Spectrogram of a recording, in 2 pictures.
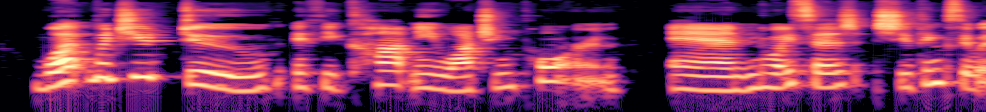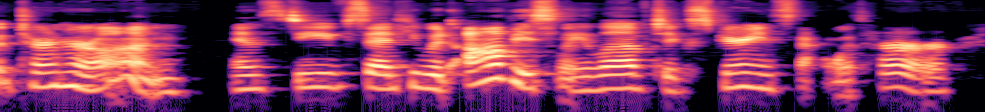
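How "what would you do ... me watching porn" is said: normal talking voice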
